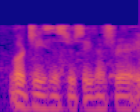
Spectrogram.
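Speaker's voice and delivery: low, hushed last prayer; mock dying prayer. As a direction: pray softly as if it's all over. Mock last prayer, expecting death.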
